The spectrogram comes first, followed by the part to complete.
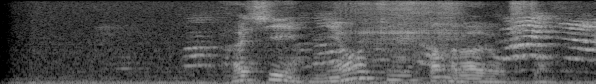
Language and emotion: Russian, neutral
